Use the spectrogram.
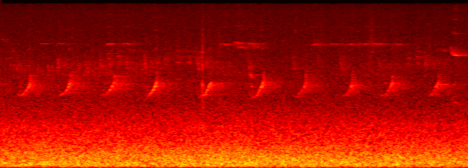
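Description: Above Lake Cousseau, a bird repeats a short rising chirp about twice a second over a steady rush of wind, with a few faint higher whistles from other birds.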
